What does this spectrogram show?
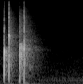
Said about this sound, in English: All right, clap sync. Three, two, one.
